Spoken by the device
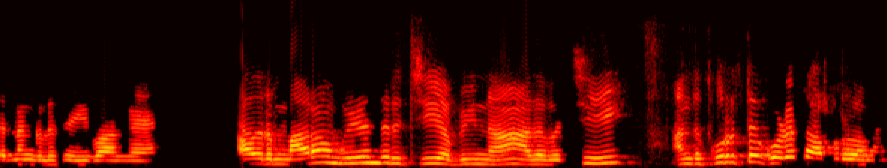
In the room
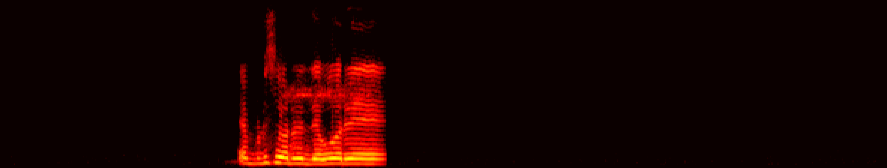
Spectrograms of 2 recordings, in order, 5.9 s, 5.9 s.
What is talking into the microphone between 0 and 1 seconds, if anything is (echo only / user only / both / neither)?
neither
